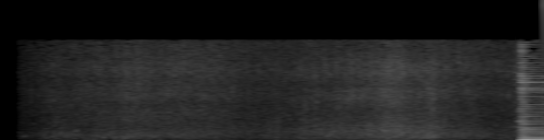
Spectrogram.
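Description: Soft, steady wash of waves, swelling and easing gently. Just before the end, loud strummed acoustic guitar music cuts in.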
